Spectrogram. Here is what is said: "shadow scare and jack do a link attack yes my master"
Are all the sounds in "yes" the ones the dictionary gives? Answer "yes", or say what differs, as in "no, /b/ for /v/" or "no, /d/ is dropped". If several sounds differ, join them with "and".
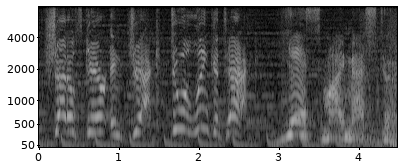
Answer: yes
